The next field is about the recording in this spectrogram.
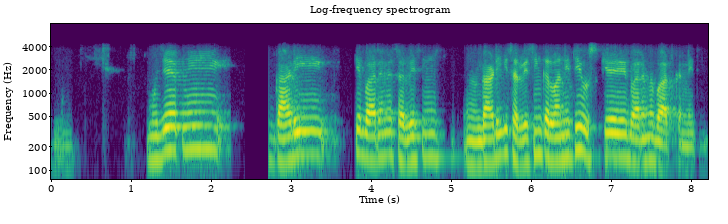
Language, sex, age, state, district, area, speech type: Hindi, male, 18-30, Madhya Pradesh, Ujjain, rural, conversation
